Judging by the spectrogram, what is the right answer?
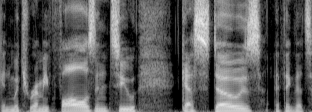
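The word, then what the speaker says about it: Gusteau: 2007 Pixar classic in which Remy falls into gesto I think that's how it's pronounced it's been a while since I've seen the movie Gusto you're good Gusto that's right uh yeah either way his chaotic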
